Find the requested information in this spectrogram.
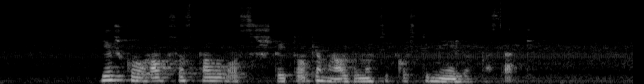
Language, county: Lithuanian, Panevėžys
